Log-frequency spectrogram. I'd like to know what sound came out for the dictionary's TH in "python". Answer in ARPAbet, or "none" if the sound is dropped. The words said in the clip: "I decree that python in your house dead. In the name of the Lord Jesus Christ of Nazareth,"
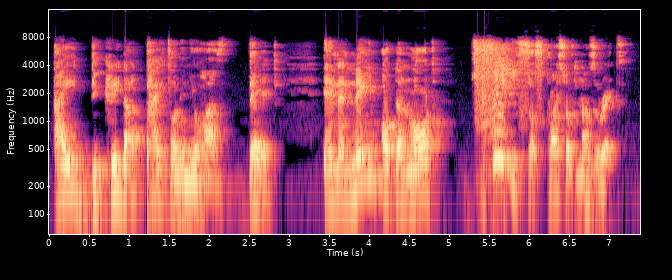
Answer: T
